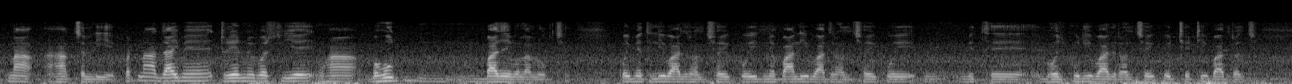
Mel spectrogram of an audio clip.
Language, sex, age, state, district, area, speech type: Maithili, male, 45-60, Bihar, Purnia, rural, spontaneous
